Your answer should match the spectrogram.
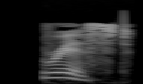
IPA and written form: rˈɪst (wrist)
